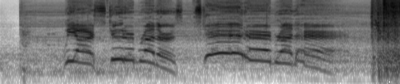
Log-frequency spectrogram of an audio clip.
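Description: A man shouts with excitement.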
